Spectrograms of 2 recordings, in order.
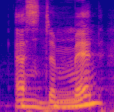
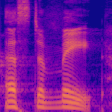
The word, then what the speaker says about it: estimate: But again, think about that I and A, the long and short vowel sounds, depending on the context. So we said nouns are generally the short estimate. Verbs are generally longer estimate.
